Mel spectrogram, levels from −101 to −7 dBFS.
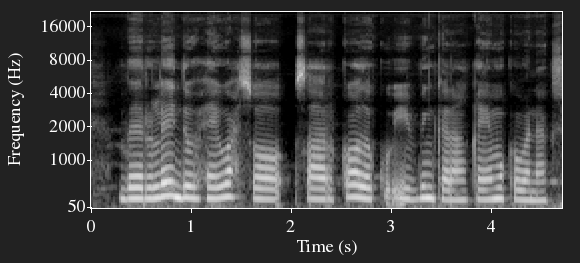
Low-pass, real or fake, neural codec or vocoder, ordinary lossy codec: none; real; none; none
